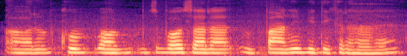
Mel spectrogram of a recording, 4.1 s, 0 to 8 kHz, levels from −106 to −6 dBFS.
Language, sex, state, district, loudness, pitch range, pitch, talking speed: Hindi, female, Uttar Pradesh, Lucknow, -16 LUFS, 190-205 Hz, 200 Hz, 145 wpm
